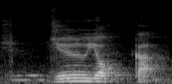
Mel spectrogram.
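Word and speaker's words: 十四日: 14 is pronounced as Juyoka. So this yoka is come from 4th day, right?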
